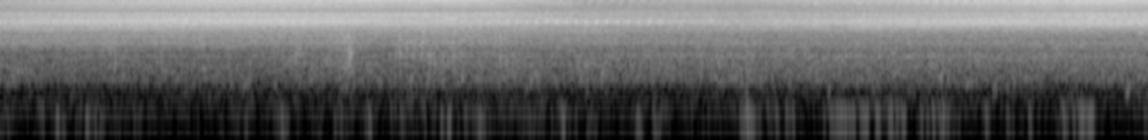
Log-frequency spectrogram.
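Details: Cicadas along the Genka River give a constant high-pitched drone that briefly turns into a quick throbbing pulse near the middle, set against the steady rush of stream water.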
